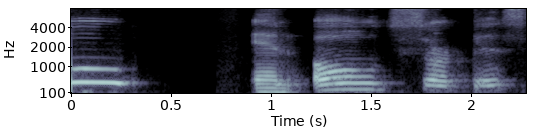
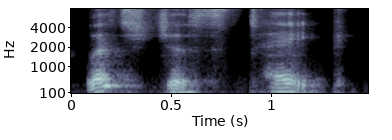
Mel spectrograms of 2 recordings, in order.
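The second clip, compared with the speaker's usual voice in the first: slow, drawn-out suggestion; slow scheming suggestion to his friend; suggesting; much slower than usual. Acted. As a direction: stretch it out, sly and slow. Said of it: "suggested Poquito Tito".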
